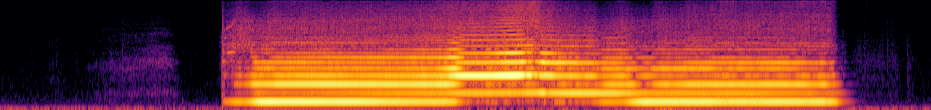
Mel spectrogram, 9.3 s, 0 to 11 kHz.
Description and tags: Flute - C4 - bad-timbre
Part of the Good-sounds dataset of monophonic instrumental sounds.
instrument::flute
note::C
octave::4
midi note::48
good-sounds-id::3200
Intentionally played as an example of bad-timbre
